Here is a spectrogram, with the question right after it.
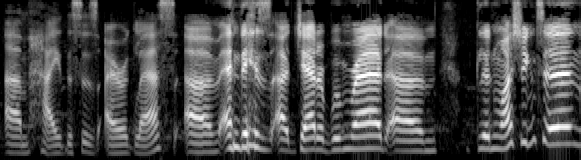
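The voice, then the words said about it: Imitation of Ira Glass. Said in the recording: “I do Ira Glass's voice as well ... it's not great ... It's not a great accent ... Let me hear your Ira Glass”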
